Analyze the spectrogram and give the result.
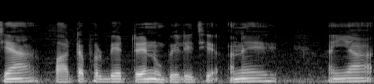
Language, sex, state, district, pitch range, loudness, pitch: Gujarati, male, Gujarat, Gandhinagar, 125-145 Hz, -19 LUFS, 130 Hz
